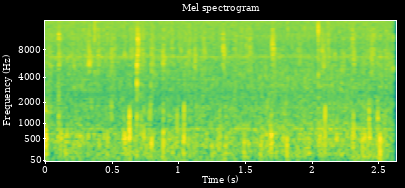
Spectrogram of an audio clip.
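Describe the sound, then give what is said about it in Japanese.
A pot of water is starting to boil on the stove while vegetables are being prepared, giving faint, continuous small bubbling pops and gurgles at an uneven rhythm. “鍋の方は、いい感じに沸騰し始めたわね。”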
